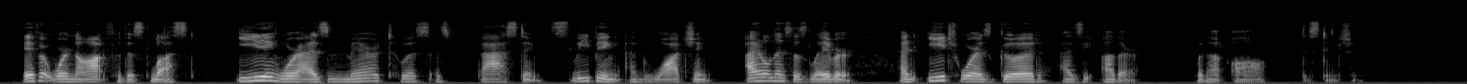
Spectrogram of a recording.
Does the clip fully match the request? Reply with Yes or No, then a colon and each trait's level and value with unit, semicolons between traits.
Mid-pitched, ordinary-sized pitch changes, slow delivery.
No: low, 125 Hz; average, 3.4 semitones; slow, 125 wpm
